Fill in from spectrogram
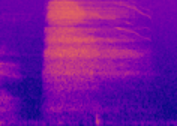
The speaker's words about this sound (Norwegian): mm, puste litt.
